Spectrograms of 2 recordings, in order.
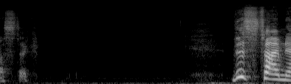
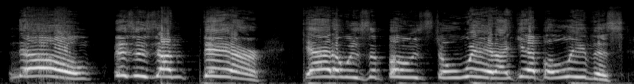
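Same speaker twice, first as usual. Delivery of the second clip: put-on louder, higher toddler yell of outrage; bratty furious shout; 4 semitones higher, 7 dB louder, slower than usual. Caillou yelling at the Americans after Canada loses, furious shout. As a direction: scream it like a sore-loser kid.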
